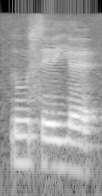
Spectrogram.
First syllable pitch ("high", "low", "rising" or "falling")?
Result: low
